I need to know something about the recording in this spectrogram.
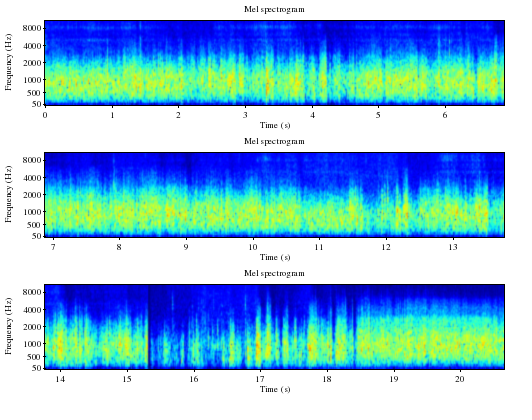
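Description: Wind buffeting the microphone on open water: a steady rushing roar, which drops briefly about fifteen seconds in.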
